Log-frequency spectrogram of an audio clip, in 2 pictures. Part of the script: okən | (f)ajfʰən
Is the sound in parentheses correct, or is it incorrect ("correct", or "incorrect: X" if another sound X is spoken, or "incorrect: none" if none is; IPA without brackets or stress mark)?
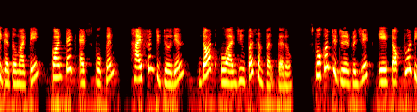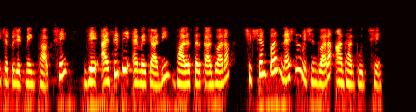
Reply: incorrect: h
